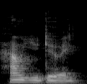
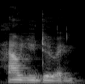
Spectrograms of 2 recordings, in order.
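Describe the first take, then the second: No difference in how they are said.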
